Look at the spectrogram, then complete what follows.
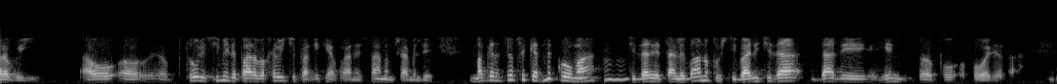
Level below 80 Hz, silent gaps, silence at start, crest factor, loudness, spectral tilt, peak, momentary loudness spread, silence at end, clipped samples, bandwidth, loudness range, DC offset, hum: -76 dBFS; none; 0 s; 20 dB; -27 LUFS; -9 dB/octave; -8 dBFS; 12 LU; 0.05 s; under 0.1%; 3.8 kHz; 5 LU; under 0.1%; none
